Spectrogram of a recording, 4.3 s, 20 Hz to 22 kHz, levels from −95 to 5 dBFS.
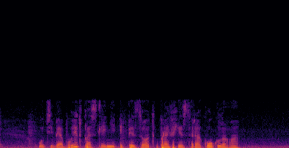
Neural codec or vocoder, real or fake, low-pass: none; real; 7.2 kHz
